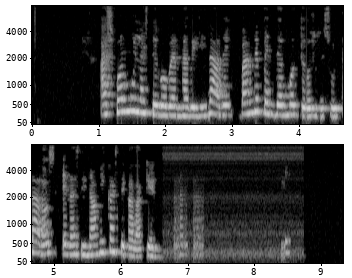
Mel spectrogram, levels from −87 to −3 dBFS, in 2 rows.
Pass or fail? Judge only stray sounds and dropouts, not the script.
fail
